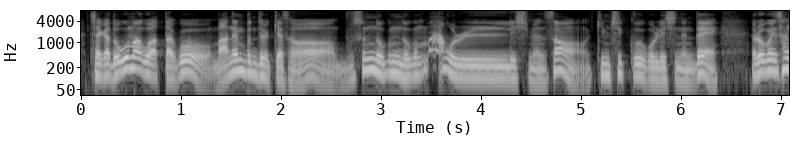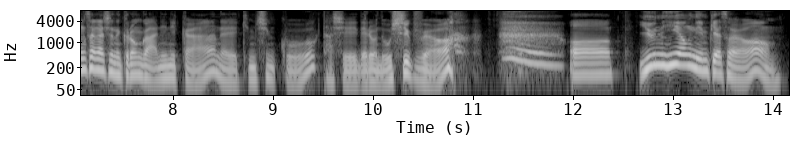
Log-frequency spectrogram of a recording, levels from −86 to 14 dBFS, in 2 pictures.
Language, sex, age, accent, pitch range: Korean, male, 20-39, native, 100-155 Hz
